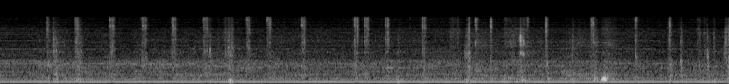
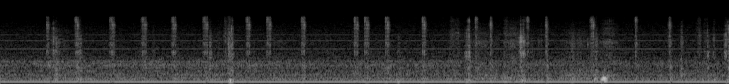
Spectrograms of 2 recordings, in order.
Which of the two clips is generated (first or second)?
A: first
